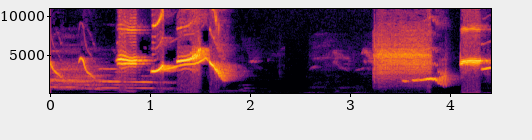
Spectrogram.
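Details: Loud, vigorous oriental magpie-robin song meant to stimulate untrained magpie-robins to answer: a dense run of varied whistles and slurred notes, a downward sweep, then a pause before a buzzy rasping burst and a falling whistle.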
